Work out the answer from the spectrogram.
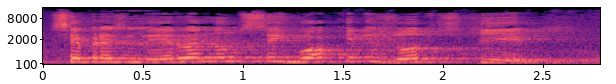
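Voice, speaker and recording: A man lectures to a class in a high, brisk voice, thinking out loud and often ending his sentences with questions to the students. The hall is echoey and the background is noisy.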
